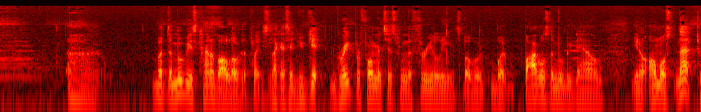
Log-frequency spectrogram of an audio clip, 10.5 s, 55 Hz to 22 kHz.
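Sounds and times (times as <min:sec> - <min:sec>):
train horn from a passing train: 0:00.0 - 0:01.0, 0:08.6 - 0:09.0
speech: 0:02.3 - 0:10.5.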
